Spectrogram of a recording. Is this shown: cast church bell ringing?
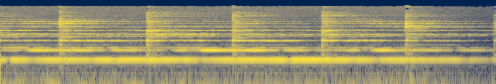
yes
